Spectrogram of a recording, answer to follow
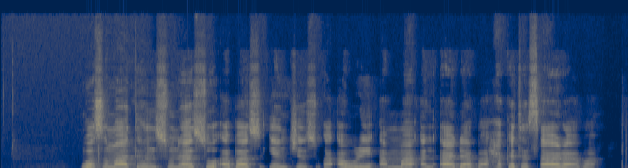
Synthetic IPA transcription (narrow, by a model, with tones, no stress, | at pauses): wɐ˦su˦maː˦tɐ˦nsʊ˦naː˨soː˦˨ʔa˨baː˦su˨ʔj̰ɐ˦nt͡ʃɪ˨nsu˨ʔa̰˨ʔa˦wɽeː˦ʔa˨mːaː˦ʔa˨lʔaː˦daː˨baː˨ɦa˦ka˨ta˦sʼaː˦ɽaː˨ba˦ʔ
